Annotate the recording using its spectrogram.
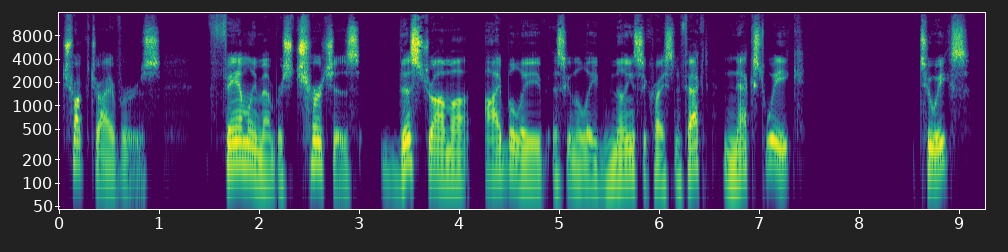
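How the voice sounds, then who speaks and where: Earnest man with a gravelly edge. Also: medium pitch, expressive, measured pace, dry recording, studio quality. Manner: earnest, emphatic, exclamatory. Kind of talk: unscripted conversational talk with testimonies.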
